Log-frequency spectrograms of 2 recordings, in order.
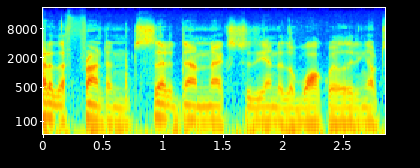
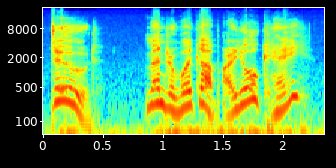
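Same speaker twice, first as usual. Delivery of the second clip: put-on urgent young dragon; 12 semitones higher, 5 dB louder than usual. A narrator's reading. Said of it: "in a quiet but sturdy male voice".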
